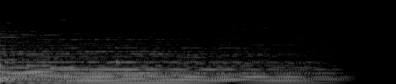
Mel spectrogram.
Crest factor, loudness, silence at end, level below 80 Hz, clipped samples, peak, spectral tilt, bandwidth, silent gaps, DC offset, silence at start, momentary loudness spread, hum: 14 dB; -40 LUFS; 0.5 s; -52 dBFS; under 0.1%; -24 dBFS; -7.5 dB/octave; 10 kHz; none; under 0.1%; 0 s; 14 LU; none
